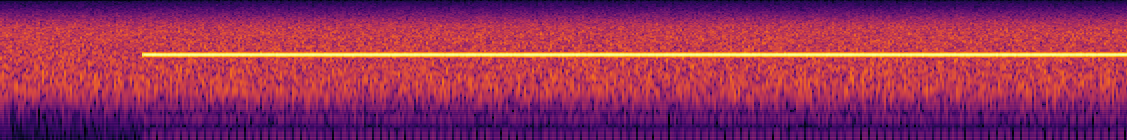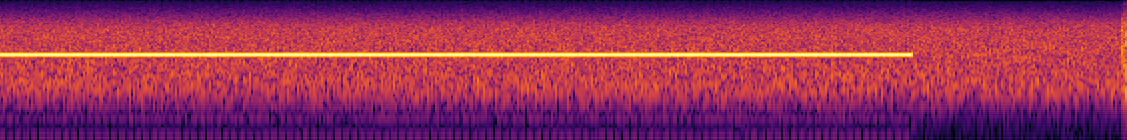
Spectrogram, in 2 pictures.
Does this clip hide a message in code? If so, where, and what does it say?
No, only a steady tone, with radio hiss and a squelch burst at the end.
